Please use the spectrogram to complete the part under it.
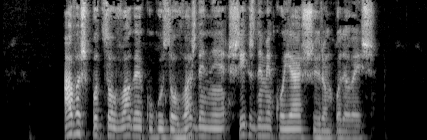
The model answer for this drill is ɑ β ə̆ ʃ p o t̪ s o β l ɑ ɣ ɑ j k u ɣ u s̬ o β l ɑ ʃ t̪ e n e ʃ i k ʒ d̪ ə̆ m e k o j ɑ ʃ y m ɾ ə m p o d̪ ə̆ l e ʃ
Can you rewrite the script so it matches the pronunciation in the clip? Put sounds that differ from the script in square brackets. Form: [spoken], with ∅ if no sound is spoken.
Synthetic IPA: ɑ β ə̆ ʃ p o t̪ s o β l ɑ ɣ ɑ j k u ɣ u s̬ o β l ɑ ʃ [d̪] e n e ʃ i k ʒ d̪ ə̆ m e k o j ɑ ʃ y [∅] ɾ ə m p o d̪ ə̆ l e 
